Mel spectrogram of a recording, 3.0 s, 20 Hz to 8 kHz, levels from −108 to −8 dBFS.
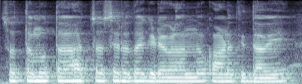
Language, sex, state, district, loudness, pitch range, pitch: Kannada, male, Karnataka, Bidar, -14 LUFS, 130-140 Hz, 135 Hz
